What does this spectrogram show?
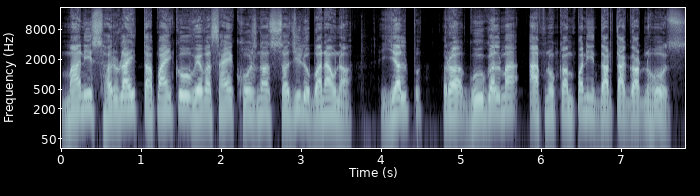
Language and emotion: Nepali, neutral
